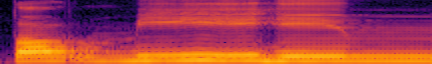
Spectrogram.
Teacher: میم ساکن کے بعد با ہونے کی وجہ سے اخفاء شفوی ہوگا اور میم کی آواز کو چھپا کر پڑھا جائے گا · را کو موٹا پڑھا جائے گا اور میم کے بعد یا مدہ ہونے کی وجہ سے میم کو لمبا کیا جائے گا۔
